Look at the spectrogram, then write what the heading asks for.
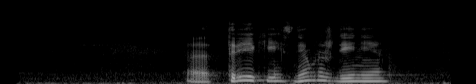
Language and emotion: Russian, neutral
